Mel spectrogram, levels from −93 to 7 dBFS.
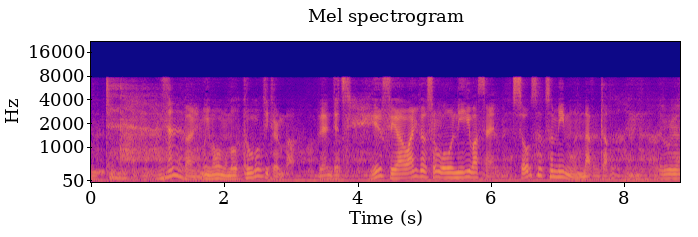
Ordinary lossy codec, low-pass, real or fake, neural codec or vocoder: none; none; fake; codec, 16 kHz, 0.5 kbps, FunCodec, trained on LibriTTS, 25 frames a second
